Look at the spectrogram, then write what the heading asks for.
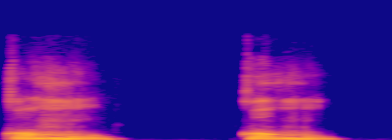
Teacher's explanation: Que termina en O, pero se pronuncia como U.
